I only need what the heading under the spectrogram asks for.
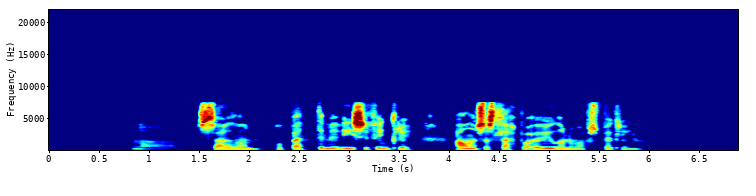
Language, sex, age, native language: Icelandic, female, 20-29, Icelandic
